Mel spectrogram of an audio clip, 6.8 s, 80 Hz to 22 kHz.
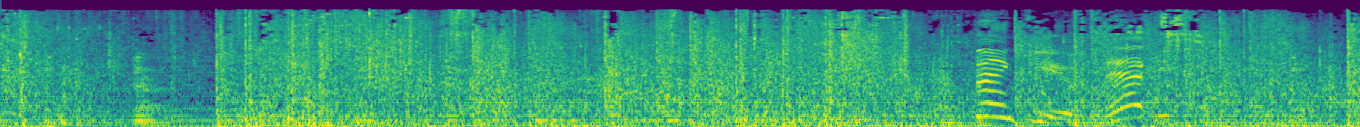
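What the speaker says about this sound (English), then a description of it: "They're shooting at me." Enemies in Borderlands 3 fire a steady stream of gunshots, with bursts and crashes of weapon noise mixed with game music and effects, moderately loud throughout, including a couple of whooshing sweeps near the end.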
